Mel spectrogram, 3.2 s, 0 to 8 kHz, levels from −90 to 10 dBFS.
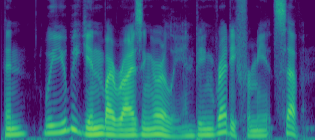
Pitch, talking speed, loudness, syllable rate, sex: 130 Hz, 265 wpm, -17 LUFS, 6.4 syllables/s, male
